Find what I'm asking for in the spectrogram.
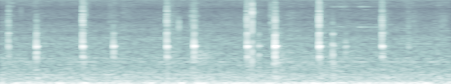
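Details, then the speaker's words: Solex carburetor throttle worked by hand: sharp irregular clicks and light rattles from worn shafts and bores; the second barrel does the same, which affects idle and adjustability. "Manny, the shafts are worn, and the body is worn so that these things click, make noise, which maybe you can hear"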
